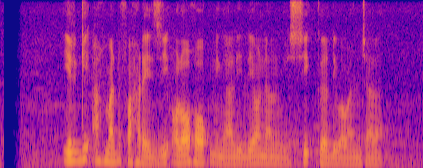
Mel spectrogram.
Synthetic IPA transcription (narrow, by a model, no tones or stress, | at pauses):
ʔirɡiʔahmadfaɦɾɛziʔɔlɔɦɔk̚niŋalilɛɔnalwesikɨrdiwawaɲt͡ʃaɾa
